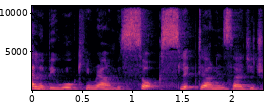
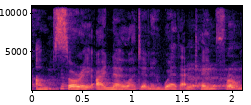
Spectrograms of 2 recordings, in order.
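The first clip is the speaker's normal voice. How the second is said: usual speaking voice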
